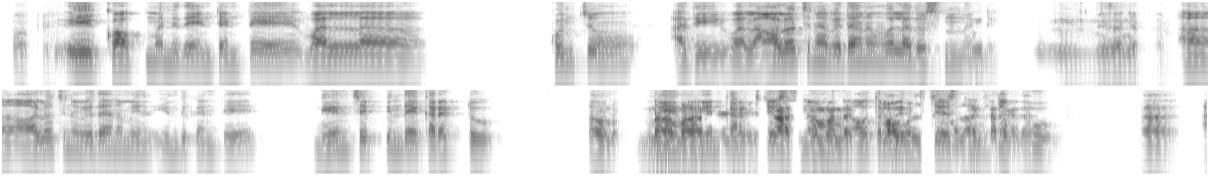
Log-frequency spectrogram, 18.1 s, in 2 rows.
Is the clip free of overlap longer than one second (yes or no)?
no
